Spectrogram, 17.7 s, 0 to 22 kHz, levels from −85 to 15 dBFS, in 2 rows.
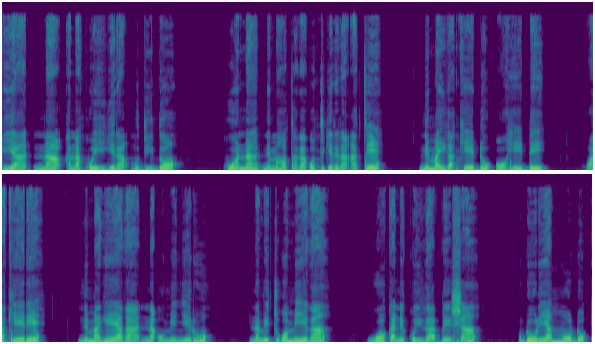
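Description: No technical faults are audible anywhere in the recording.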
